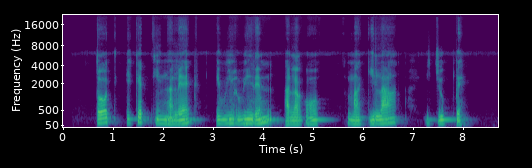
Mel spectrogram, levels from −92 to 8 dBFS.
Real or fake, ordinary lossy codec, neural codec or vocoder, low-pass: fake; none; codec, 44.1 kHz, 2.6 kbps, SNAC; none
